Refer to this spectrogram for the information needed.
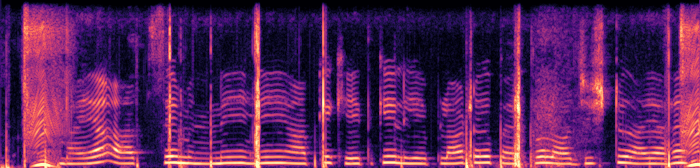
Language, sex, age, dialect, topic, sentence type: Hindi, female, 18-24, Kanauji Braj Bhasha, agriculture, statement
